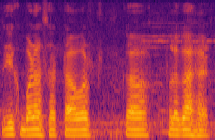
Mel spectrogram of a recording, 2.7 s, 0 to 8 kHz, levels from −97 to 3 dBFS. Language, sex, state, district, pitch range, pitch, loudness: Hindi, male, Bihar, Kaimur, 115-120 Hz, 120 Hz, -17 LUFS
